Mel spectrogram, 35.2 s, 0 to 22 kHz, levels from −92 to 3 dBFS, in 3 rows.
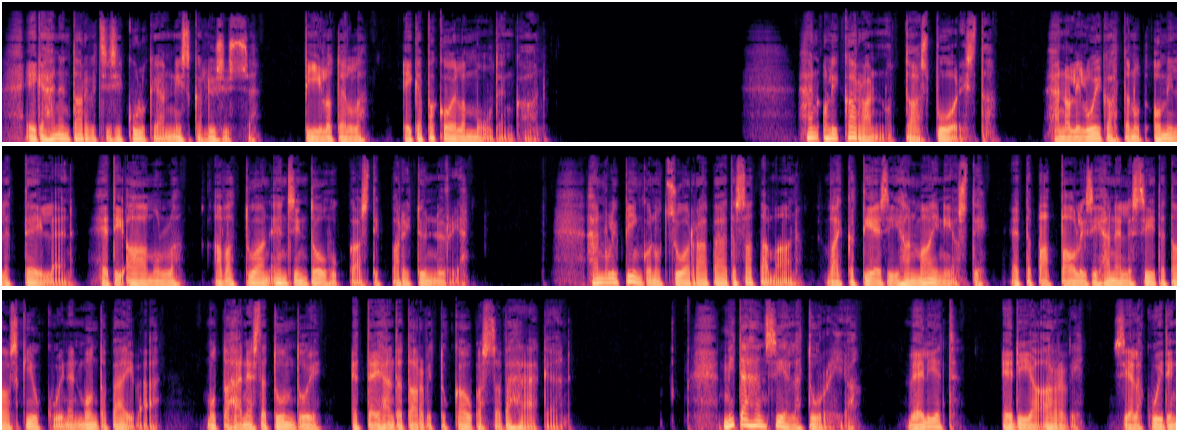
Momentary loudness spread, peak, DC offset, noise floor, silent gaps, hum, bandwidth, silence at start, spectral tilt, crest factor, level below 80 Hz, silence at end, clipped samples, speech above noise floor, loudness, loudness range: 13 LU; 0 dBFS; under 0.1%; under -90 dBFS; 5.88-7.33 s; none; 15.5 kHz; 0.05 s; -5.5 dB/octave; 16 dB; -28 dBFS; 0 s; under 0.1%; over 76 dB; -15 LUFS; 4 LU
